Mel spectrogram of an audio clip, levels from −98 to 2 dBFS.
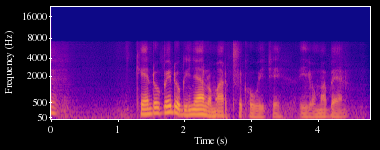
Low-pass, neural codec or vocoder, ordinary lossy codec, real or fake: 7.2 kHz; codec, 16 kHz, about 1 kbps, DyCAST, with the encoder's durations; none; fake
